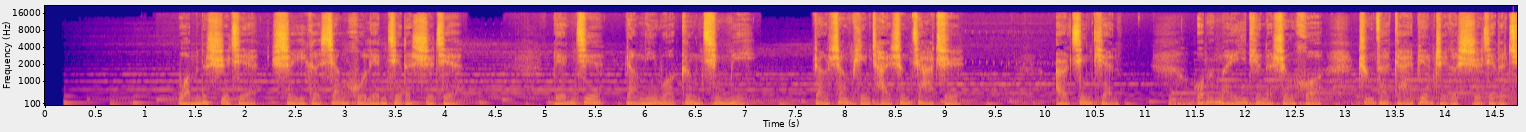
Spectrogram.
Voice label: 男 广告 温暖 抒情 磁性; 绿地商业

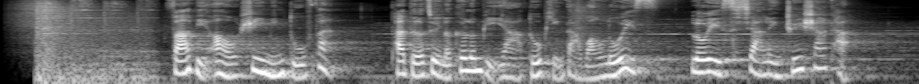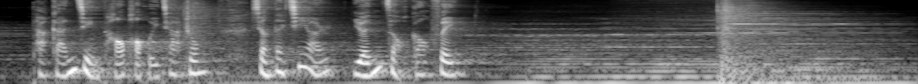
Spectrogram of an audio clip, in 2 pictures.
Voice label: 女8-动漫-毒贩, 女; 法比奥

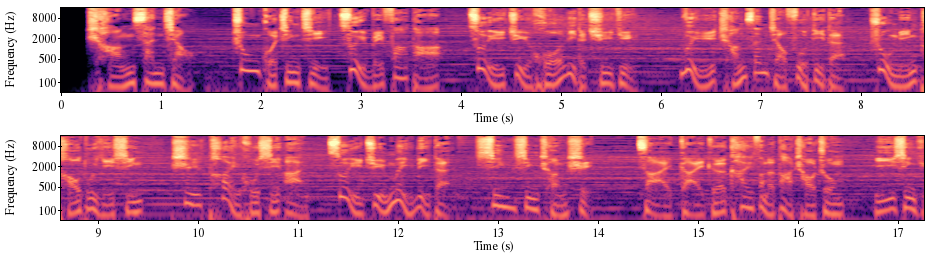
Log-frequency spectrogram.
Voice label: 男 专题 城市宣传片; 宜兴

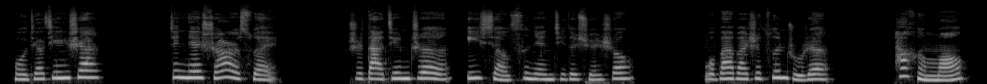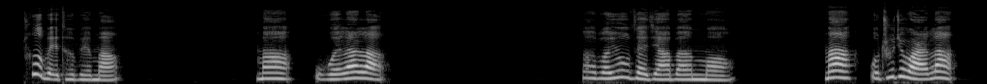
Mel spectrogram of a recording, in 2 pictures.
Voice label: 女 动漫 女童12岁女

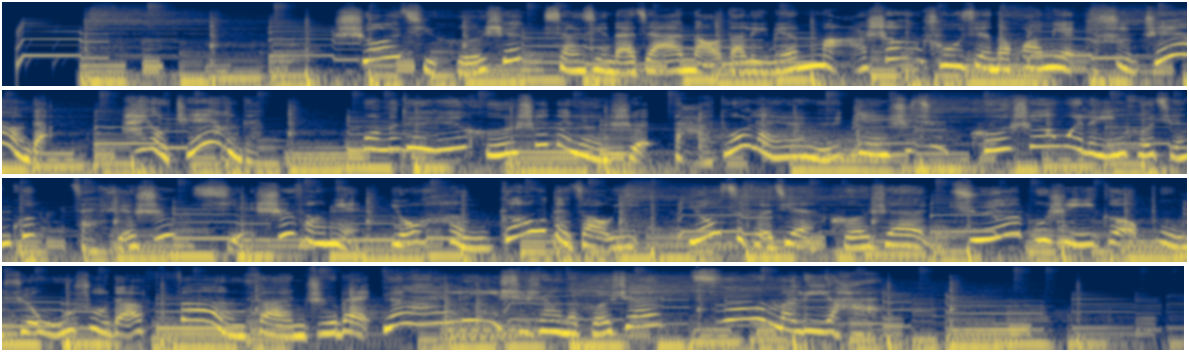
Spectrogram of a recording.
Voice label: 女; 飞碟说; 和珅

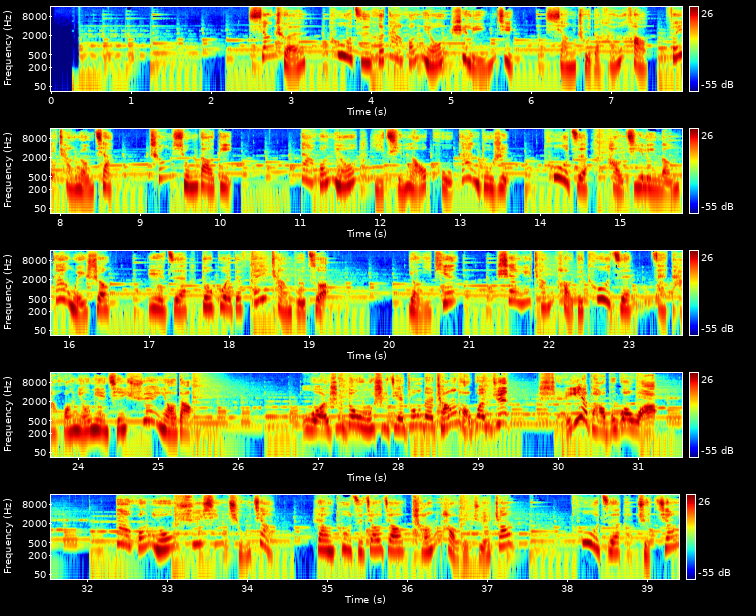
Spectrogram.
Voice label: 女 课件 12生肖有声读物

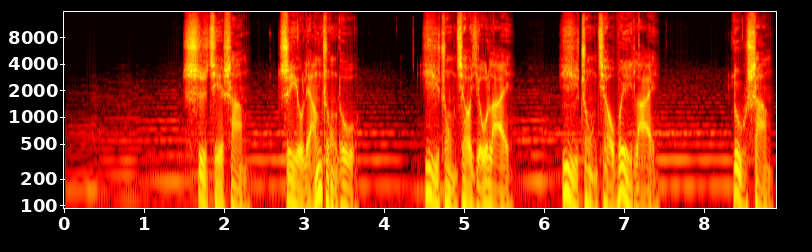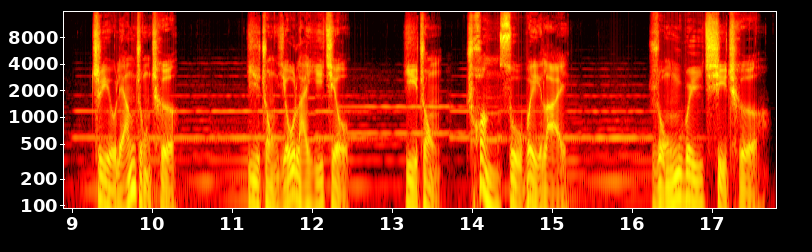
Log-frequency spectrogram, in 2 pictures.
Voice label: 男 广告 汽车

